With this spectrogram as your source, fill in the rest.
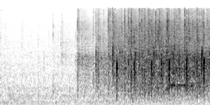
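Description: An audience applauds loudly.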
